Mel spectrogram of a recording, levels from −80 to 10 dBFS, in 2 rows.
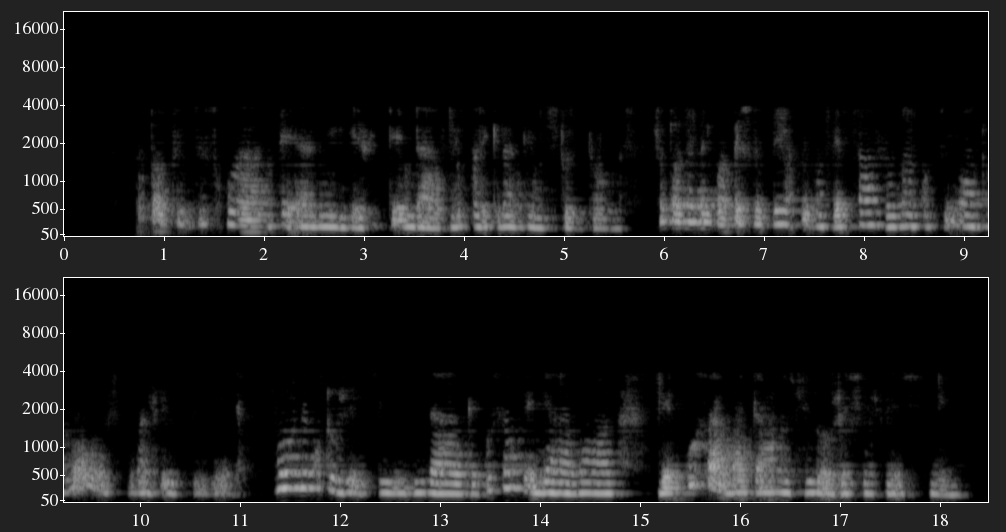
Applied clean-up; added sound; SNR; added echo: neural mask model DeepFilterNet 3.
